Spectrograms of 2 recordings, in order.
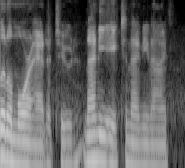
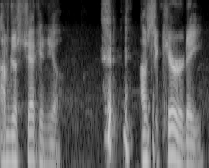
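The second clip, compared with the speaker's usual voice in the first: put-on Southern accent. Retelling a hidden camera show where a man poses as security: Vince's fake southern accent. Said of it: "he's doing a southern accent".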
